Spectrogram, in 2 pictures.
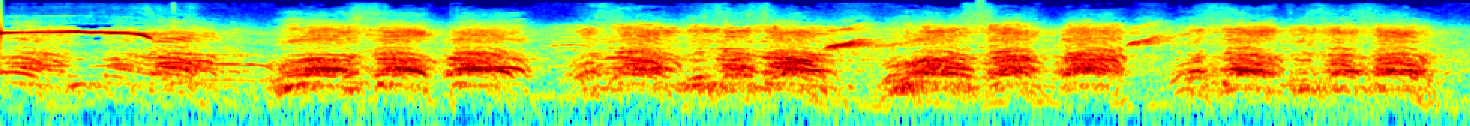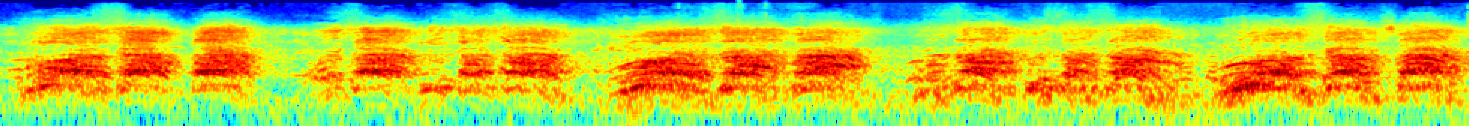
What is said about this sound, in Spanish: La gente está gritando que salimos todos juntos o no salimos.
